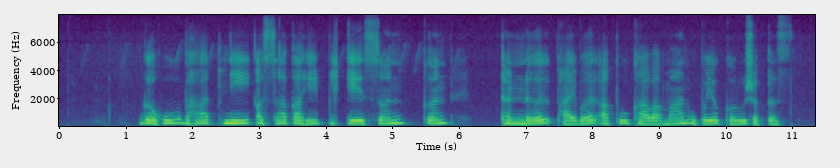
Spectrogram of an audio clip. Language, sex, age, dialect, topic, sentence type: Marathi, female, 18-24, Northern Konkan, agriculture, statement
